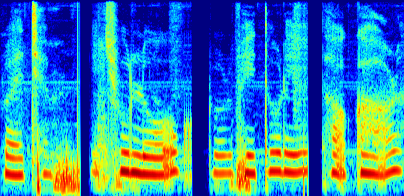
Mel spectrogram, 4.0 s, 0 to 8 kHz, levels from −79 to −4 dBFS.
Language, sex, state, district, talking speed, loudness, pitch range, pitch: Bengali, female, Odisha, Malkangiri, 105 wpm, -15 LUFS, 235-260 Hz, 245 Hz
